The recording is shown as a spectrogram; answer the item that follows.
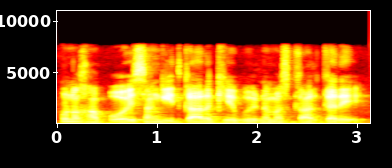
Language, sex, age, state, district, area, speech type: Sindhi, male, 45-60, Gujarat, Kutch, urban, spontaneous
